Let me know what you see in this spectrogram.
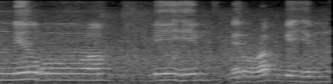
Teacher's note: nun sukun bertemu dengan ra disebut dengan idgham bila gunnah. diidghamkan atau dileburkan tanpa disertai dengan dengung.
